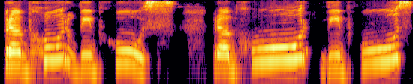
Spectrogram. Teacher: Bhu is a mahaprana and also dirgham.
